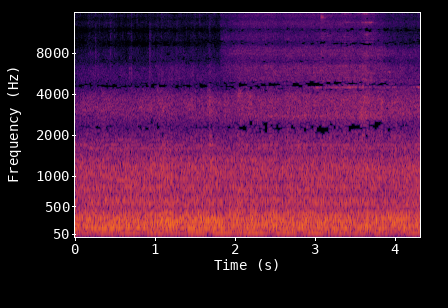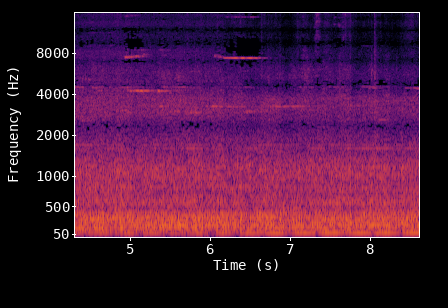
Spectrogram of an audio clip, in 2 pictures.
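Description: Passenger train coach rolling slowly along a station platform: steady running noise of wheels on rails, with a low steady hum underneath.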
